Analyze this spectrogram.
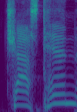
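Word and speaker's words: Chasten: j chavon boudijid's husband name is pronounced chas 10 and they have adopted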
